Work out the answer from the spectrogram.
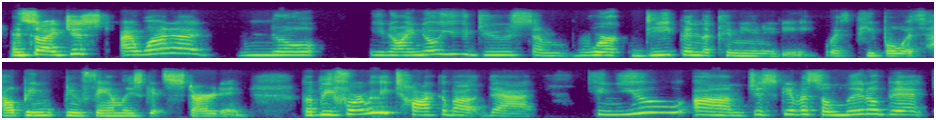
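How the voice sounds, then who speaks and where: A woman interviewer with a fairly high voice asks her question loosely, circling and rephrasing it. Her tone is casual, like a conversation. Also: a bit bright. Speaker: interviewer, host.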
